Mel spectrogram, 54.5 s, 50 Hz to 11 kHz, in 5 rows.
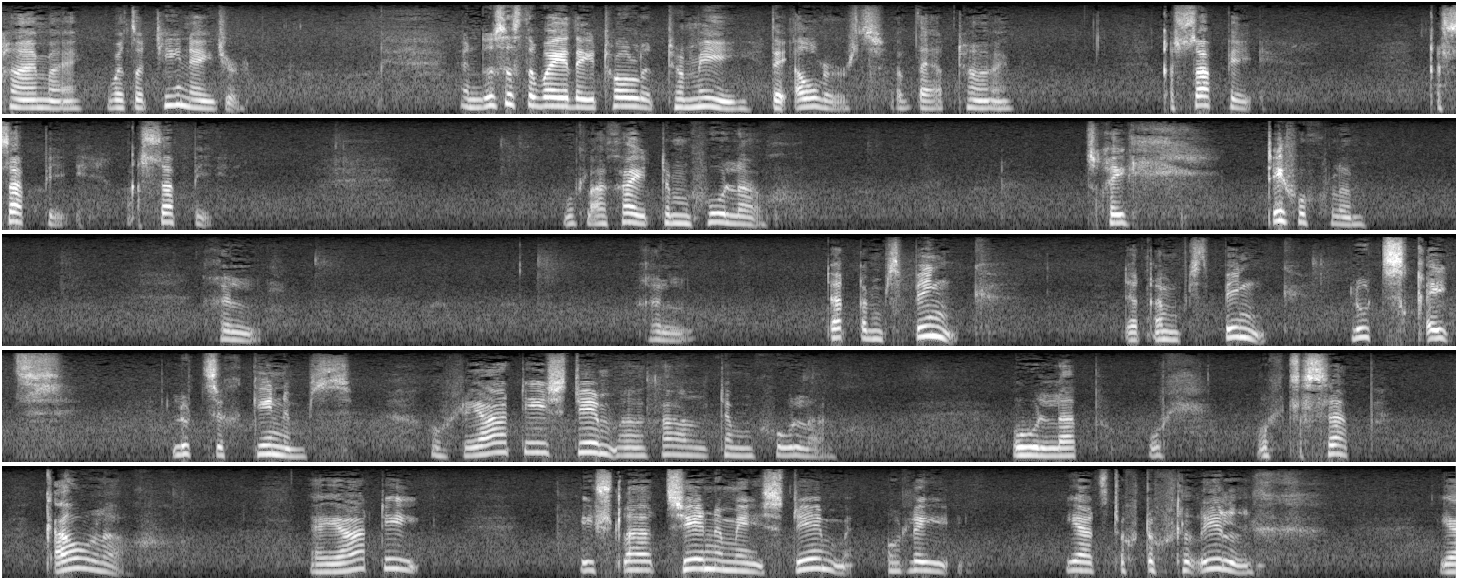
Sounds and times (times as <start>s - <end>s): Speech: 0.0s - 1.9s, 3.4s - 7.6s, 8.7s - 9.5s, 10.7s - 12.6s, 15.1s - 16.8s, 19.1s - 21.2s, 23.4s - 23.8s, 26.6s - 27.0s, 28.0s - 29.3s, 30.2s - 33.2s, 34.0s - 39.0s, 40.3s - 42.9s, 44.0s - 44.7s, 45.9s - 46.8s, 48.0s - 50.8s, 51.6s - 53.4s.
